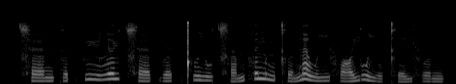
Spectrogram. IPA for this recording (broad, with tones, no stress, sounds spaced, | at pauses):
t͡sʰ œː˨ ŋ k ɵ˨˥ t̚ f yː˥ l ɵ˥ ɥ t͡sʰ œː˨ k̚ l ɵ˨˥ t̚ kʷʰ iː˧ w t͡sʰ ɐ˨˥ m h ɵ˥ n ʊ˧ ŋ kʰ ɵ˨˥ n ɐ˧ w iː˧ f ɔː˨˥ j w iː˨ w kʰ e˨˧ j f ʊ˧ ŋ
